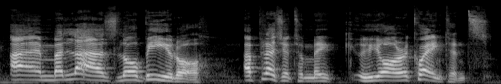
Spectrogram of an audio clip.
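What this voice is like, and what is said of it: Deliberately poor put-on Italian accent. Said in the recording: “this is just the least offensive accent ... my accent was bad”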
